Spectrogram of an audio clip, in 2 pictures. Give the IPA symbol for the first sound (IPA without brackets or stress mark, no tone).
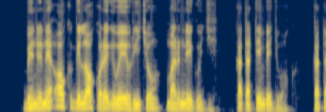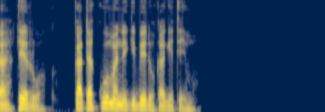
b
